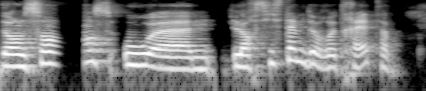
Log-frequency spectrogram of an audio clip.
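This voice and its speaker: A woman talks in a plain, everyday voice, fairly high in pitch with ordinary pitch variation. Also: quiet background. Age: 20s. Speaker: entrepreneur and finance content creator. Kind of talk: casual interview.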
